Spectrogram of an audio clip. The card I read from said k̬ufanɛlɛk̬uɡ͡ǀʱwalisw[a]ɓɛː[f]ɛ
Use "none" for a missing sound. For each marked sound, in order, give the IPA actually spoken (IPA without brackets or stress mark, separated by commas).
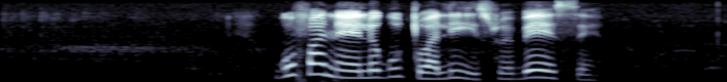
ɛ, s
